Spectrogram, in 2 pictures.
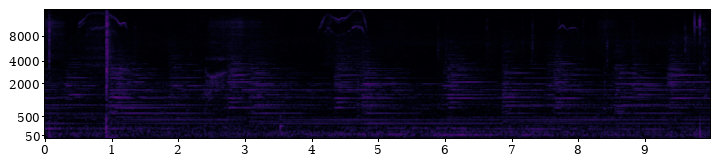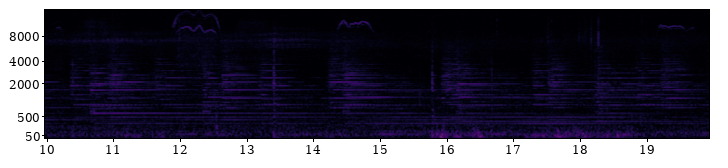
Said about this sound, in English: Just be thinking about what that means while the bell rings so that I don't have to talk over it.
